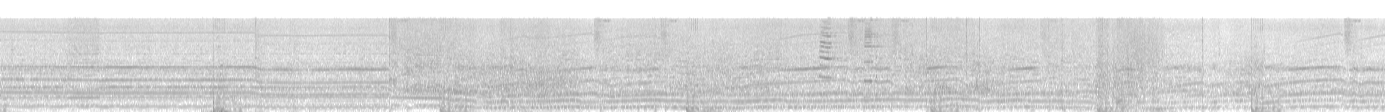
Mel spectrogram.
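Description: A sports car engine revs high and shifts gears.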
